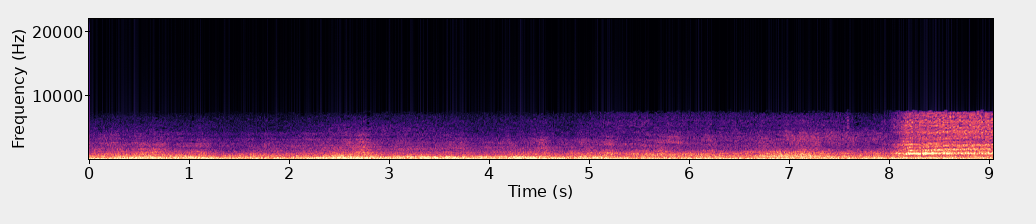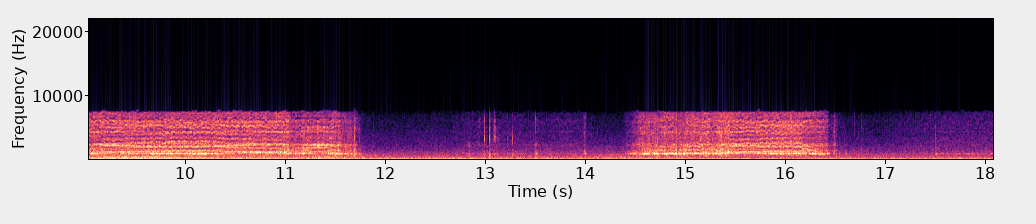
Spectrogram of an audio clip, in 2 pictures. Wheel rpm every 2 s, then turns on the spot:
0, 0, 10, 20, 130, 130, 20, 100, 40.
4-6 12-14 16-18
